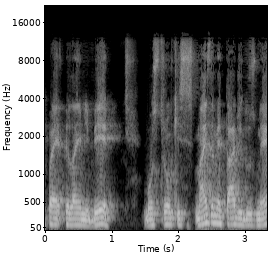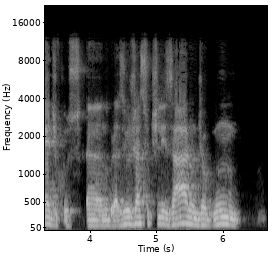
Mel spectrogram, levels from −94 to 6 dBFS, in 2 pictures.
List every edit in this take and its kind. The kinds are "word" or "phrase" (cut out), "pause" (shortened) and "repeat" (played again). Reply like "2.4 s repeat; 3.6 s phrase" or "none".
none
